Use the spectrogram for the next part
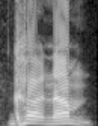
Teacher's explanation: ఘ అనేది ఒత్తి పలుకుతున్నాం, జట్కా ఉంది కదా, ఈ ఘనం అనేది మనకి ఘ అని ఒత్తి పలుకుతున్నాం కాబట్టి ఇది మహాప్రాణాక్షరం, ఘనం.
